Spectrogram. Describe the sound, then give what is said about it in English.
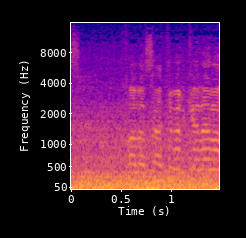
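A steady low engine rumble and road drone fill the cabin of a moving car carrying a young married couple, on the road between Konya and Izmir in Turkey, constant throughout, with a voice speaking faintly over the noise partway through. “I'm in a car with a young married couple from around Damascus.”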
